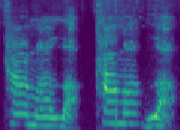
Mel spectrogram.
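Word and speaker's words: Kamala: more about her um for those that can't pronounce her name it is kamaa K La that's how you say her name um my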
